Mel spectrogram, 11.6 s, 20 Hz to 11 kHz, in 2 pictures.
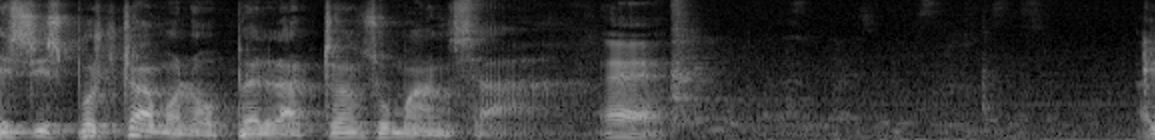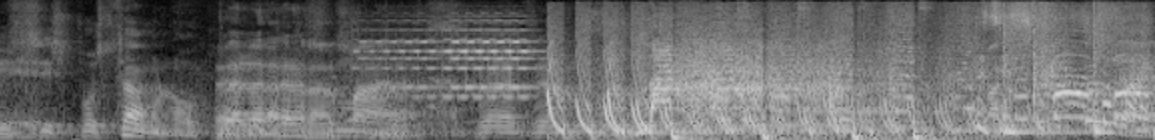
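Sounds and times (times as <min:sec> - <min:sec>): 
speech: 0:00.0 - 0:03.6, 0:05.7 - 0:11.5
phone text-message notification tone and chirpy synthetic jingle: 0:07.6 - 0:08.8.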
